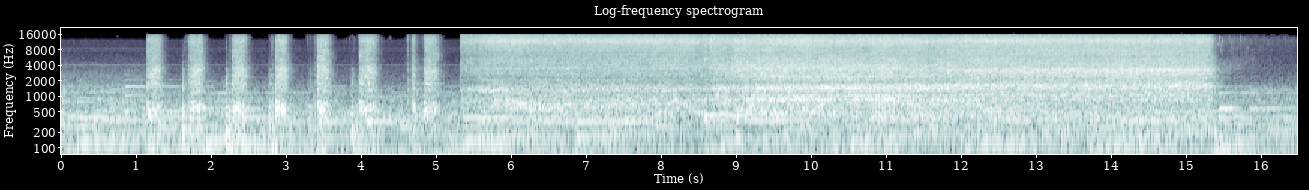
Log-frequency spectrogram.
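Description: Kitchen knife making about eight quick cuts through daikon radish on a wooden cutting board. Then tap water runs steadily into a glass bowl of shredded daikon for about ten seconds and stops suddenly near the end.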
